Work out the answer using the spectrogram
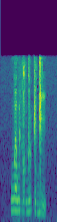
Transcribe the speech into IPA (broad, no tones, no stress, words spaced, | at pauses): wœwyɡɔɡø ʈɪɡi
